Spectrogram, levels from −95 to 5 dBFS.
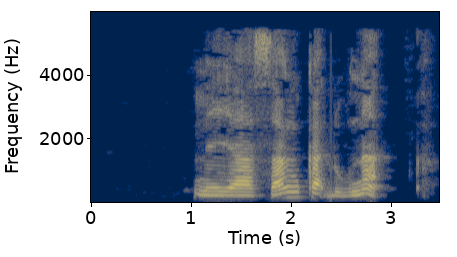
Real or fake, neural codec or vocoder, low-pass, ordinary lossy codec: real; none; 5.4 kHz; MP3, 32 kbps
